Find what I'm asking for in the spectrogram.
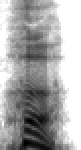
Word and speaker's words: He: And his name is Huh.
